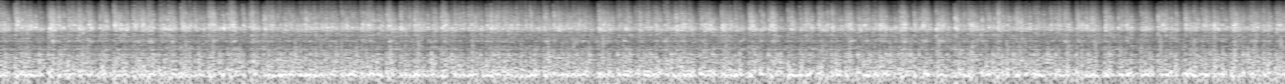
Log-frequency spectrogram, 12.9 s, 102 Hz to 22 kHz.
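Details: 1969 Buick Special Deluxe 430 big-block, big cam, first start after sitting over a year: loud, uneven, lumpy stumbling idle with no clean rhythm; running very rich because the choke was mechanically closed all the way.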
